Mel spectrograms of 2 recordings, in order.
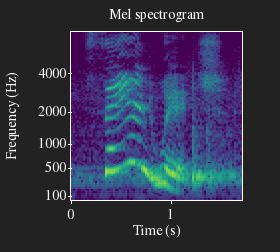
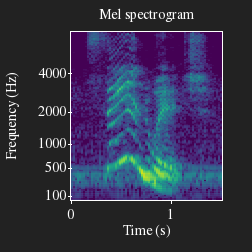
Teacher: the accent is on the first syllable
